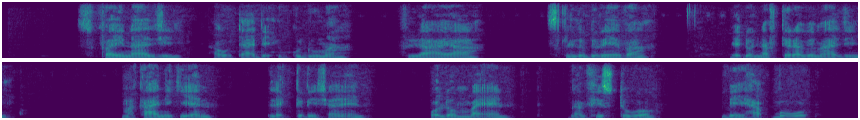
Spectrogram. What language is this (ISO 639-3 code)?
ful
